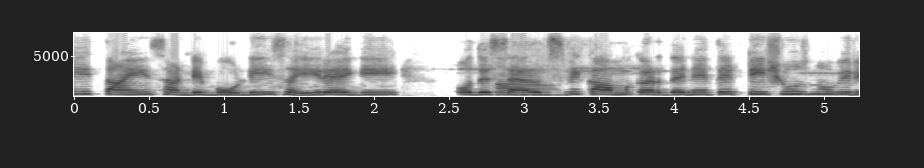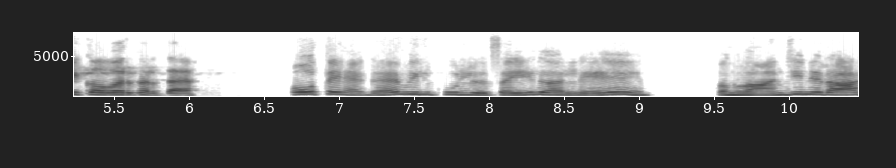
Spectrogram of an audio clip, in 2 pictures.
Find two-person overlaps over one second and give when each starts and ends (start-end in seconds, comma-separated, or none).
none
